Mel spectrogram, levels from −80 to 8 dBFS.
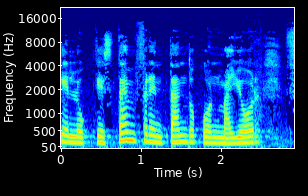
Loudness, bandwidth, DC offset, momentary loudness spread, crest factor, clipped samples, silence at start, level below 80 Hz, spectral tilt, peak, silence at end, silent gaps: -24 LUFS; 15 kHz; under 0.1%; 5 LU; 18 dB; under 0.1%; 0 s; -54 dBFS; -6 dB/octave; -6 dBFS; 0 s; none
